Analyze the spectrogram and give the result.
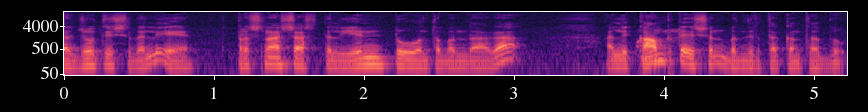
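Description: A man's voice with vocal fry. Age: 50s. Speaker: astrologer. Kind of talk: live call-in astrology consultation.

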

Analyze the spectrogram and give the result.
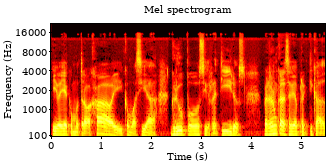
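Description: A man's fairly low-pitched voice at a moderate pace, with fairly even intonation. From Argentina. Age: 40s. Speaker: psychologist; podcast guest. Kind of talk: interview conversation. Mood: calm, reflective storytelling. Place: studio. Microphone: studio mic.

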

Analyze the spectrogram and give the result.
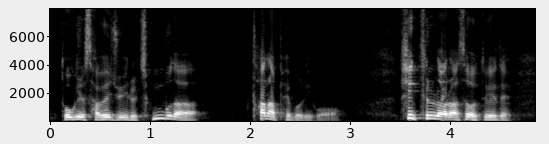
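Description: A man's fairly high, animated voice with vocal fry and very wide pitch swings at a fairly slow pace, in a very clean recording with a silent background. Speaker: history lecturer. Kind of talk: lecture. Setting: lecture room with audience. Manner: loud.

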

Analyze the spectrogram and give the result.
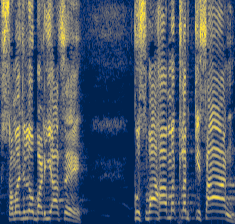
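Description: A man's raised, projected voice at an extremely high pitch, very slow in pace with fairly even intonation. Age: old. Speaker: political activist; speaker. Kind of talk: political speech. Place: home room. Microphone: phone near.

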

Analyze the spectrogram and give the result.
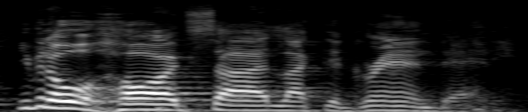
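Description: A man's slightly mellow tone at a moderate pace

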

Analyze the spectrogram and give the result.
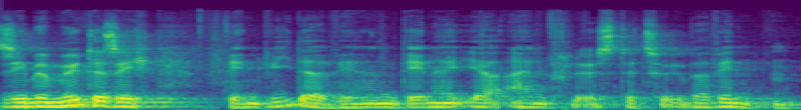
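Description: Somewhat breathy, a man speaks at a fairly low pitch with fairly even intonation. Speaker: audiobook reader. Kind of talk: novel reading. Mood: calm storytelling. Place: kitchen. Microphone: phone near.

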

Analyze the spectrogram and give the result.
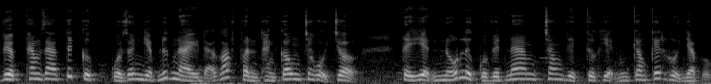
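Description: Her slightly mellow tone at a medium pitch, the woman talks at a fairly quick pace with lively intonation.

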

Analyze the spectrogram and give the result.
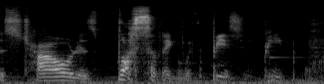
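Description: A woman growls out a put-on character voice at a fairly slow pace. Background noise is clearly audible.

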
